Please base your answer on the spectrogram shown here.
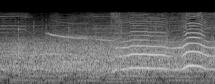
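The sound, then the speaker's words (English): A lively party crowd in Sydney cheers in a steady, dense roar, with high whoops and shrill rising shouts cutting through and swelling louder toward the end, as fireworks go off at a footy celebration. “A bit of a party going now.”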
